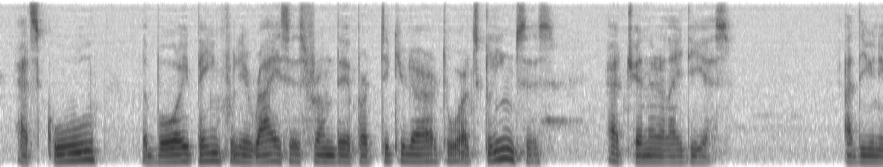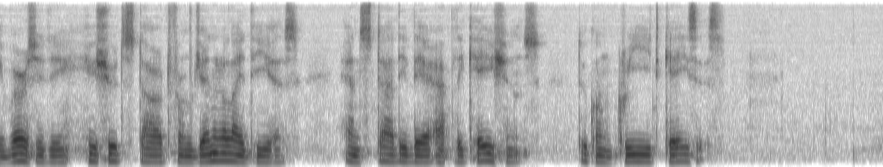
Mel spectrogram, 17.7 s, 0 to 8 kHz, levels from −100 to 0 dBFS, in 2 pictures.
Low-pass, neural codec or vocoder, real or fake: 7.2 kHz; autoencoder, 48 kHz, 128 numbers a frame, DAC-VAE, trained on Japanese speech; fake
